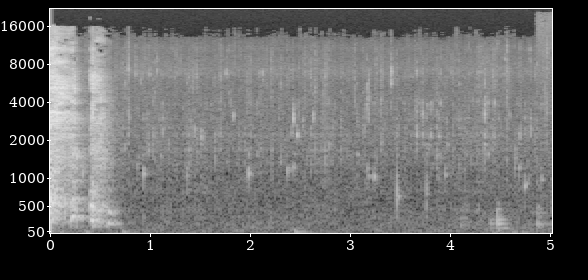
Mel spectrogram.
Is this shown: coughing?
yes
